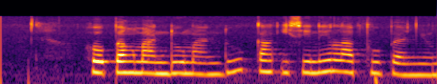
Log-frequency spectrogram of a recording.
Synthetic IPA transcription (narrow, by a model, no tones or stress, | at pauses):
hob̥a̤ŋmandumandukaŋisinelab̥ṳb̥a̤ɲu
